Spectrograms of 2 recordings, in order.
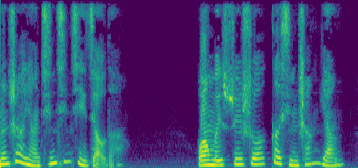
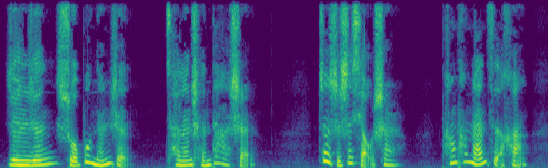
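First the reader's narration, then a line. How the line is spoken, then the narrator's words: Sighing, earnest. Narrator (Chinese): 刘平长叹了一声，不忍责备，语重心长的说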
